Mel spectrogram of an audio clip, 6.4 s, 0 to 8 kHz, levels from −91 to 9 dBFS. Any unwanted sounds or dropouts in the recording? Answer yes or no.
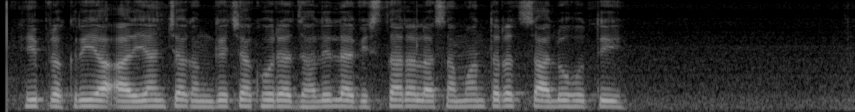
no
